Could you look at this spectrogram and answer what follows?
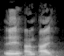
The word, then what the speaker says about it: Ai: In AI, is it AI or I? How do you pronounce that now? A and I.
